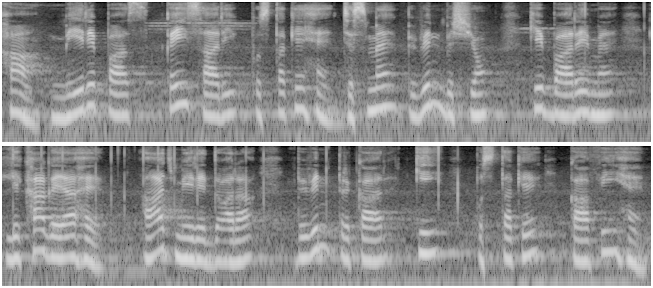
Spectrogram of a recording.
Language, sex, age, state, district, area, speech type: Hindi, male, 18-30, Madhya Pradesh, Hoshangabad, rural, spontaneous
